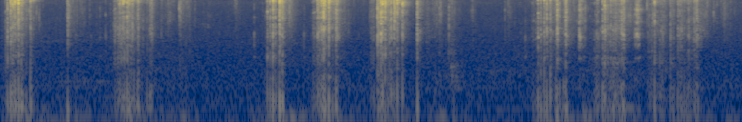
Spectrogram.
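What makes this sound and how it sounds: A metal utility blade scrapes a hand-held, hand-sized bar of dry white-yellow soap with a blue outer rim, shaving off crumbly flakes. The clip is a series of short, rough scraping strokes with a gritty crunch and bright, hissy edges, separated by brief quiet gaps.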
